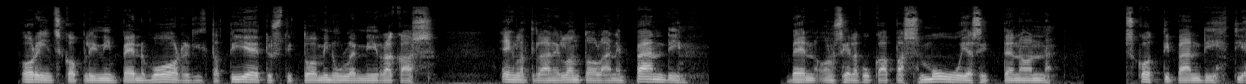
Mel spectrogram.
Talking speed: 105 wpm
